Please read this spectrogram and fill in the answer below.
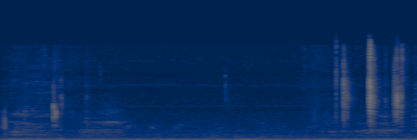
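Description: Faint clicks from handling Strat-O-Matic game cards and dice on a tabletop: one click about half a second in, then several sharper clicks close together near the end.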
